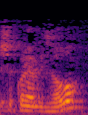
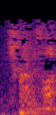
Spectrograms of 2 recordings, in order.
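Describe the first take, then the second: First: The phrase is spoken aloud in a normal voice. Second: The phrase is spoken in a whisper. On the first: "נגיד בטון הזה" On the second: "שמישהו לוחש כזה"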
